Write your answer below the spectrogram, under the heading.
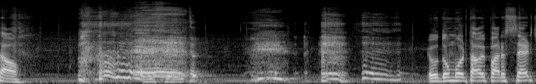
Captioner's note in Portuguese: risos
